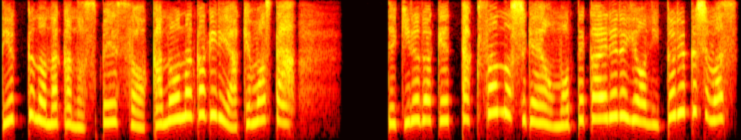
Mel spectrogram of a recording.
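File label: OPERATION BEGIN, Japanese, Voice; GF Alarm; M1895MG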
